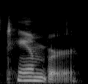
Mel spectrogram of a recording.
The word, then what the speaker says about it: timbre: And timbre is spelled this way. It's kind of a French spelling.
